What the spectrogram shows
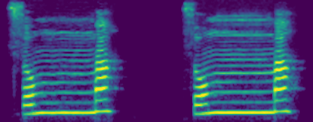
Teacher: we have our mim mushaddad, so that is a strong ghunna sound, which is for 2 seconds. Thumma, thumma, so a strong ghunna coming through for 2 seconds.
